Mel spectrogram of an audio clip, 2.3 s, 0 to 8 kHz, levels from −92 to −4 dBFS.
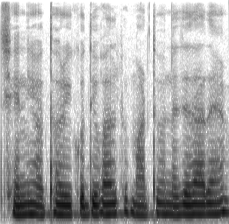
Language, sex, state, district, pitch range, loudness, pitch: Hindi, male, Bihar, Patna, 130-140 Hz, -13 LUFS, 135 Hz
